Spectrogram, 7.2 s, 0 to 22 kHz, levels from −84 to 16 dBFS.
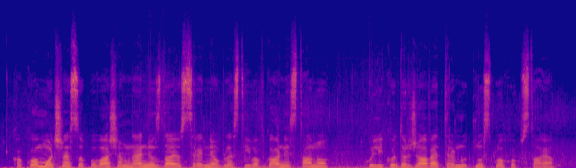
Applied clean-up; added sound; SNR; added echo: none; Wind; 10 dB; none.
